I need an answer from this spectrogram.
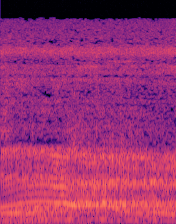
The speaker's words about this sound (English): What was that? I can't be certain, of course, but I think it was an unearthly roar.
